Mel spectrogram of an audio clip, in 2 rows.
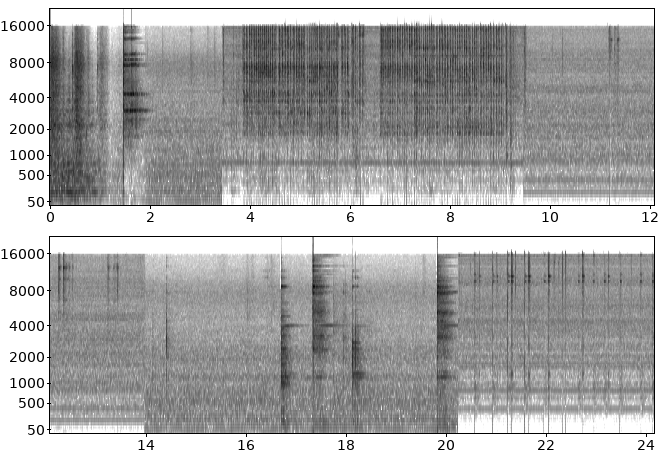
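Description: Metal-cutting bandsaw cutting through 5 mm steel flat stock, a loud rough noise in two stretches in the first half. Later come a few sharp knocks and then a run of light, quick taps as the cut steel plate is marked out with a chisel on the anvil.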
